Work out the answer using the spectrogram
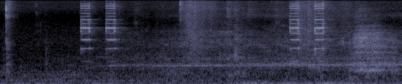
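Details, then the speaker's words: Tronxy printer with a Chitu motherboard, just flashed with Marlin after its stock firmware was backed up: two short high beeps, a pause, then two more. This is the normal startup chime, and the Marlin firmware boots fine. "okay so flashing marlin now and um as you can see here those familiar beeps there's marlin right beautiful"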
